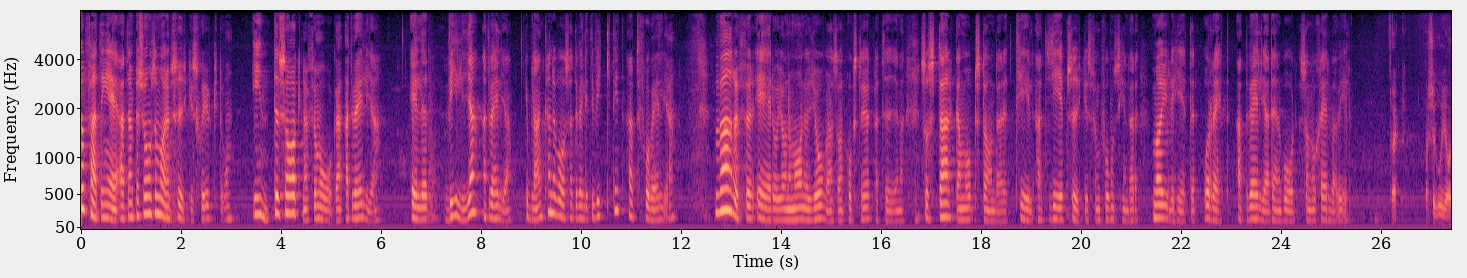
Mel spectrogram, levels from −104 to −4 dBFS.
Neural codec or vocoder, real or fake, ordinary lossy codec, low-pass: none; real; none; none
